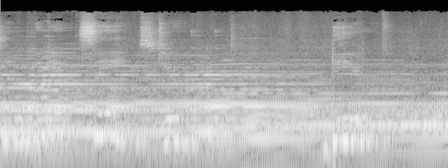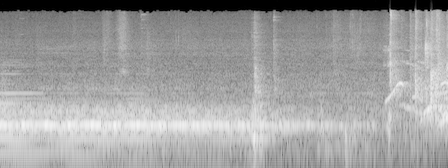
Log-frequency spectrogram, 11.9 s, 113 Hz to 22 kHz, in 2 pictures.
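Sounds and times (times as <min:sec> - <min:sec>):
accordion sustained chord: 0:00.0 - 0:11.1.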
